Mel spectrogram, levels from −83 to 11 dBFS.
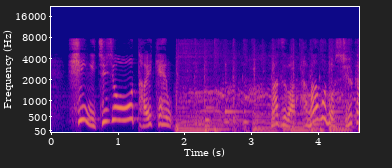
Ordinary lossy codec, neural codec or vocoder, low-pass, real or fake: none; none; none; real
